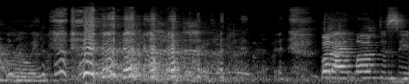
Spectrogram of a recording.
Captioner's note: laughter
